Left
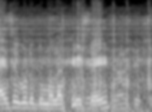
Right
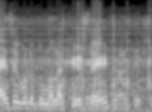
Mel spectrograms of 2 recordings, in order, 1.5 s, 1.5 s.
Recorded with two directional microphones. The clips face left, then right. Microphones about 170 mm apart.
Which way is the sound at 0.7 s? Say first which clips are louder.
Even; 30° left (ahead or behind).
